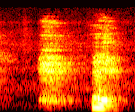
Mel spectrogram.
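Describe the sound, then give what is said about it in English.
A person yawning: a breathy inhalation swells and fades, then a louder second swell carries a low, moaning voiced tone before trailing off. “excuse me again, I always yawn in these, seriously, every single episode”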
